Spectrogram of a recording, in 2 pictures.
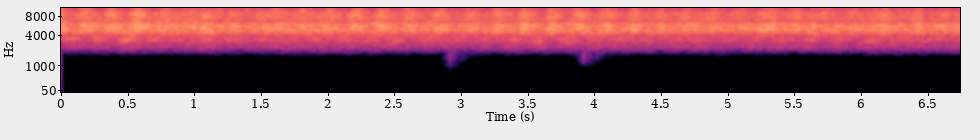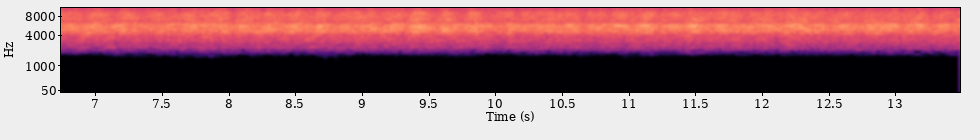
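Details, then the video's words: Stereo smartphone recording of a cicada: an unbroken, high, sizzling drone with a faintly pulsing, rattling texture, level and constant throughout, with two tiny clicks near the start. "Cicada's voice."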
